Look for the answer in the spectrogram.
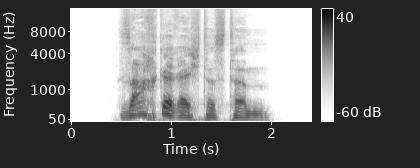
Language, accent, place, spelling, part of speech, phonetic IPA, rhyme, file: German, Germany, Berlin, sachgerechtestem, adjective, [ˈzaxɡəʁɛçtəstəm], -axɡəʁɛçtəstəm, De-sachgerechtestem.ogg
- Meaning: strong dative masculine/neuter singular superlative degree of sachgerecht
